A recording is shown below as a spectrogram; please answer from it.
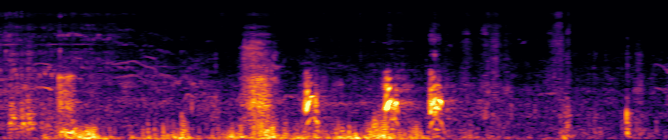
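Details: Kerry Blue Terriers playing outdoors with a radio-controlled Traxxas E-Revo car, giving short arched barks and yips around three to four seconds in, with rumbling engine and ground noise beneath and scattered voices.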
